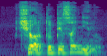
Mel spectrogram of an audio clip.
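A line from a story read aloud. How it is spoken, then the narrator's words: Irritated. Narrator (Russian): раздраженно произнес Джонни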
